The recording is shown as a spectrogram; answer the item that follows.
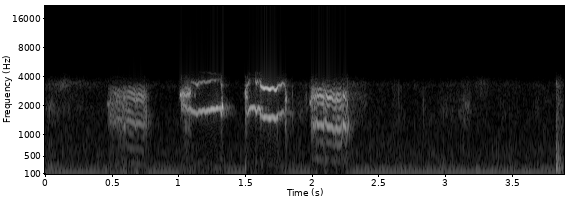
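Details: Long Coat Chihuahua, female, born 2010, filmed in an everyday home scene: four short whimpering cries in a cluster, some squeaky and looping in pitch, over a constant low hum, then quiet.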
